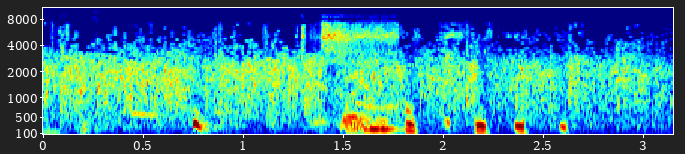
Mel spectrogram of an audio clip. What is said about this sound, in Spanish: Me he escuchado mucha gente, pero esos aplausos de... Este ah, ahí vienen con más fuerza.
